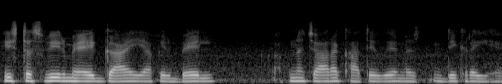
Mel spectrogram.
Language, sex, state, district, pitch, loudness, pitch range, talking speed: Hindi, male, Bihar, Bhagalpur, 145 Hz, -24 LUFS, 140-155 Hz, 190 wpm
